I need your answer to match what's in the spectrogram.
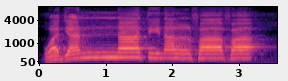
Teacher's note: Maka hamzah dihilangkan, tinggal lam. Al-fafa menjadi tinal fafa. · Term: naql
